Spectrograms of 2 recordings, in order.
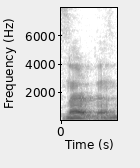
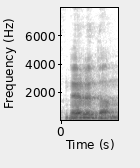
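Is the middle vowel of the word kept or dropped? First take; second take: dropped; kept. First: The middle vowel of the word is dropped. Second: The middle vowel of the word is kept. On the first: The speaker calls it wrong. "yanlış" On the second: The speaker calls it right. "doğru"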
